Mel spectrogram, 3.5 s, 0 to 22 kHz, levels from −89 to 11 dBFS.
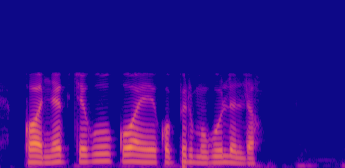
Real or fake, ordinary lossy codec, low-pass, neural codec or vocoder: real; none; 3.6 kHz; none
